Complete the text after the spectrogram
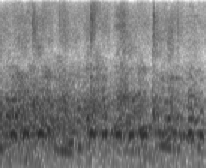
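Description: A group of young men laugh loudly.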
